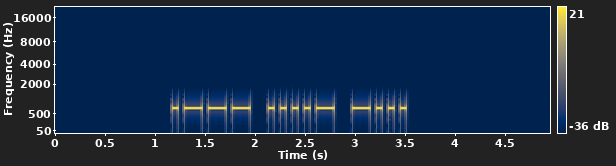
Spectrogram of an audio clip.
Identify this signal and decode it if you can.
Morse code, heard as a keyed tone, about 19 wpm, 700 Hz. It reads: J4B
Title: Three Challenging Letter-Number Combinations 20wpm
